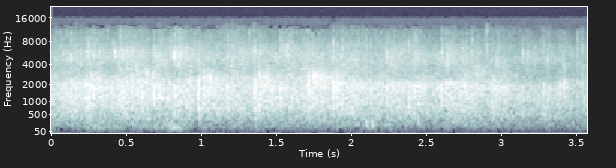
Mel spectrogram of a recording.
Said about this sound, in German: Und ich zeige euch mal, ja, da gibt es Applaus von der Gemeindeleitung, wunderbar.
